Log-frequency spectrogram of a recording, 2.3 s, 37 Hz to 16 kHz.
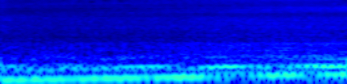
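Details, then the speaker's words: Subaru STI built to 2.6L on stock exhaust and intake with TD05 20G turbo, near-stock software, before dyno run: deep even rumble at raised idle with no knocks, rattles or whine; runs quietly and healthy. "nie cichutko chodzi"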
